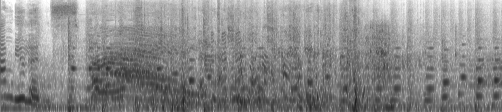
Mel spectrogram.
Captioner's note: giggling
